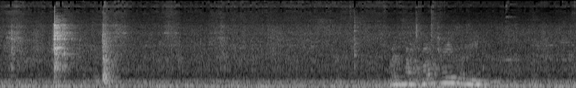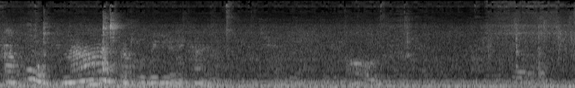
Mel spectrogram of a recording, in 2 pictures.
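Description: A pan sizzles and crackles as potatoes fry, with stirring clatter from utensils and a voice speaking intermittently over the cooking.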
